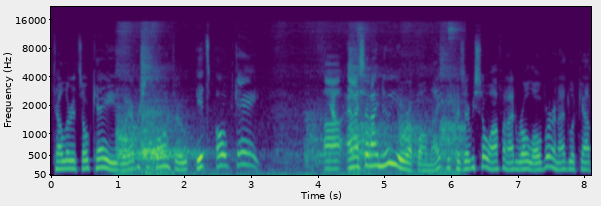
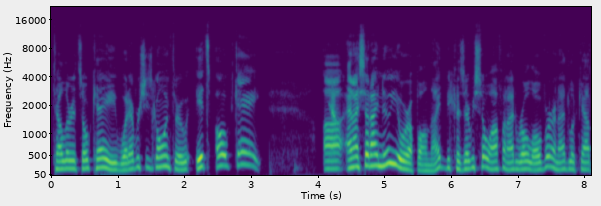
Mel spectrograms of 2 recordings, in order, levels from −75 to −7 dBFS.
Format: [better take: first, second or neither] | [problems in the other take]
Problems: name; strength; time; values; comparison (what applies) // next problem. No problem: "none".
second | footsteps; loud; from 1 to 6 s; peak 2 dB above the speech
